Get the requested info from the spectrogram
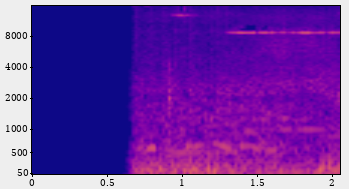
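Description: After a brief silence, people talking over a steady low rumble.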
